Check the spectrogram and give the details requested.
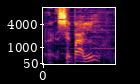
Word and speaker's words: CEPAL: Lo voy a pronunciar CEPAL, por si acaso no me habían entendido bien con la Z.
